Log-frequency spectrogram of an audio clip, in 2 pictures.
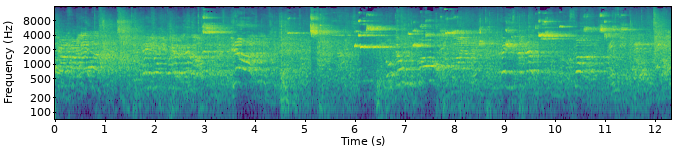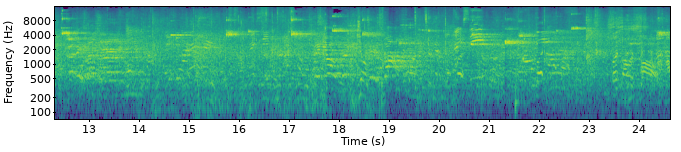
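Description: A basketball thuds as it is dribbled on a wooden floor.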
